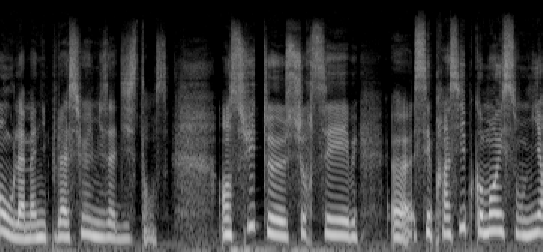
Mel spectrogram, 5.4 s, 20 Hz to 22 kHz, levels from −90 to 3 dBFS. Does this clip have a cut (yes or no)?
no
